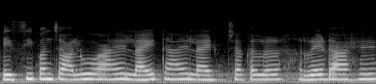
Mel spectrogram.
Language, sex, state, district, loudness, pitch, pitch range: Marathi, female, Maharashtra, Gondia, -13 LUFS, 235 Hz, 225-245 Hz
